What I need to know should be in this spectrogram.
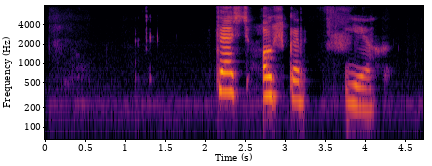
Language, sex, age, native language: Icelandic, female, 6, Icelandic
